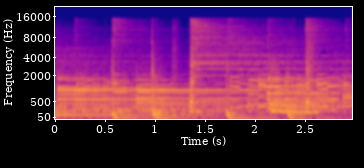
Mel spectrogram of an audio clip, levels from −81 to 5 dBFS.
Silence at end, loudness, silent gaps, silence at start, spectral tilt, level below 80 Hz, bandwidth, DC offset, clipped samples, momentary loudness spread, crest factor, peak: 0 s; -15 LUFS; none; 0 s; -5 dB/octave; -30 dBFS; 15.5 kHz; 0.8%; under 0.1%; 4 LU; 10 dB; -4 dBFS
